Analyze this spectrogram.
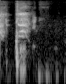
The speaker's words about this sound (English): And now I have a coughing fit in the show. How great.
